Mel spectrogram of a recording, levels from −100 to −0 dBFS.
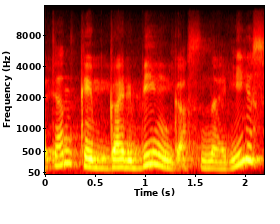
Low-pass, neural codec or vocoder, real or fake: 14.4 kHz; autoencoder, 48 kHz, 128 numbers a frame, DAC-VAE, trained on Japanese speech; fake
